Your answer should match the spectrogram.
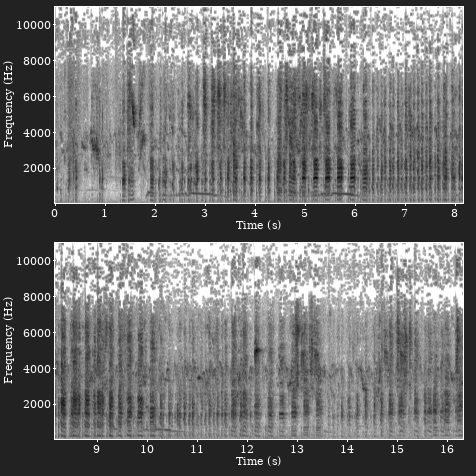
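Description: Newly hatched ducklings peeping in a rapid, continuous chorus, loudest midway. A few short low calls from an adult duck come in now and then.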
